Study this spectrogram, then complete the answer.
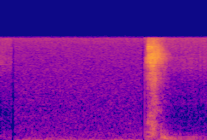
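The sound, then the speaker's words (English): A person gives a single short, sharp sniff, a quick burst of breath through the nose over quiet low background noise, with no talking. “Did you sniff the cat?”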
